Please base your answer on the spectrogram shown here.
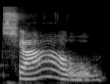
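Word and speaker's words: ciao: A palavra tchau. Tchau, que em italiano é oi. Tá? Palavra tchau também pode ser tchau. Pode ser tchau, tá? Oi e tchau. Em italiano é só tchau.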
